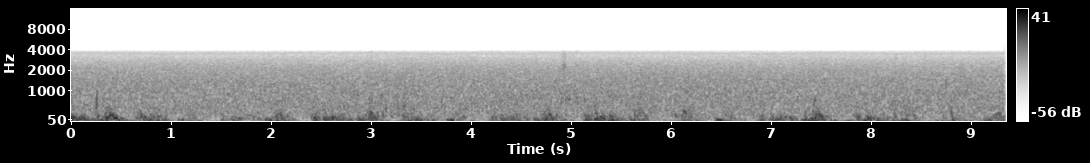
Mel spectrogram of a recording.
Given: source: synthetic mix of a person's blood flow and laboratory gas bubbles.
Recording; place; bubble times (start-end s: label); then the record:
Doppler ultrasound of blood flow; precordium
2.94-3.47 s: bubbles
4.87-5.11 s: bubbles
5.36-5.49 s: bubbles
5.61-5.94 s: bubbles
6.04-6.25 s: bubbles
8.21-8.43 s: bubbles
8.74-8.88 s: bubbles
From the record:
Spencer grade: 2 (many but less than half of the cardiac periods contain bubble signals, singularly or in groups); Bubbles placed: anywhere in the cardiac cycle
